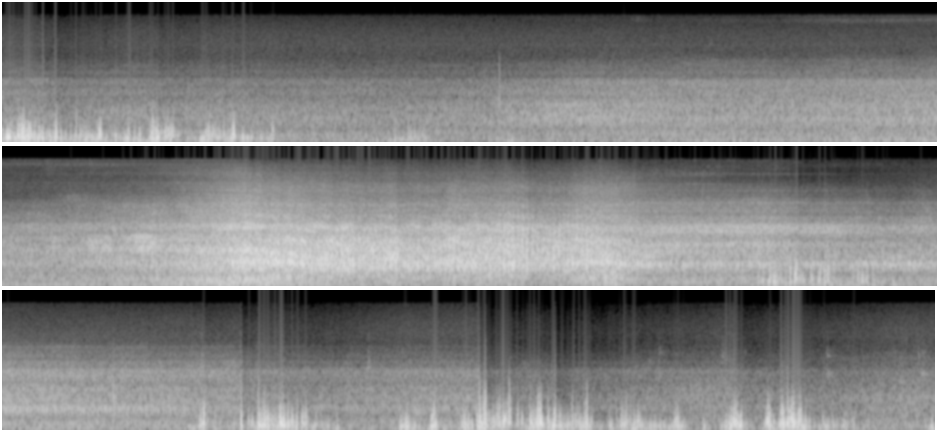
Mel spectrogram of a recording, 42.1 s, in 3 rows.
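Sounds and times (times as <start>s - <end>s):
electric train passing: 0.0s - 42.0s
train wheel clacks: 16.4s - 24.2s.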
